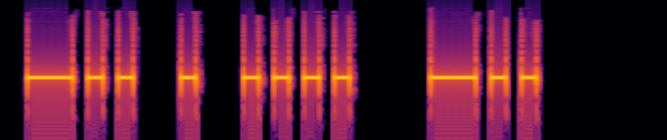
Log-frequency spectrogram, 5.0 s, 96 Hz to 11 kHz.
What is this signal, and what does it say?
Morse code, heard as a keyed tone, about 10 wpm, 800 Hz. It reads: DEHD
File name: CW / DET / 1 3 1500C S C 10wpm 3335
